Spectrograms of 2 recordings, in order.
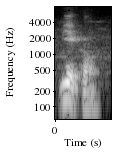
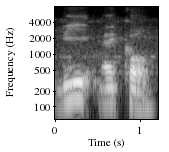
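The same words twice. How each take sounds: First: Said in the usual way. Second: "Vehicle" drawn out slowly, part by part; "Vehicle" stretched to work out the word; sounded out. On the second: Shown as a demonstration. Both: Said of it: "what was the word?".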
